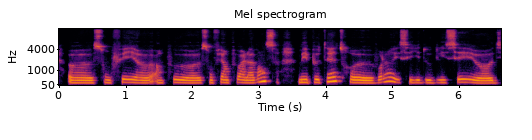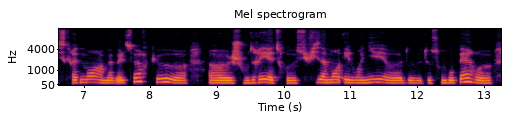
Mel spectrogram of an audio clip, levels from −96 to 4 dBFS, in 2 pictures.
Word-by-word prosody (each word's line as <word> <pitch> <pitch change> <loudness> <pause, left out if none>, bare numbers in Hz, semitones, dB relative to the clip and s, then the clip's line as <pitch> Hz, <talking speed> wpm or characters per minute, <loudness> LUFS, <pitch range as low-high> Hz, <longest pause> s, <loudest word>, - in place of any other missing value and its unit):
heu, 165 -1 +3
sont 175 +2 0
faits, 195 -1 0
heu, 165 -1 +1
un 170 - -4
peu, 170 -3 +3
heu, - - +1
sont 170 +1 -1
faits 185 +3 -2
un 180 - -1
peu 195 - -3
à 180 - 0
l'avance, 220 +8 +1 0.3
mais 195 0 +2
peut-être, 245 +6 +2
heu, 170 -2 +5
voilà 235 +9 0
essayer 175 -3 -3
de 175 0 -1
glisser, 180 +3 0
heu, 160 0 +4
discrètement 190 +4 -5
à 175 - -3
ma 165 0 -1
belle-soeur 245 +12 -1
que, 215 - -3
heu 210 -7 +1 0.4
heu, 165 0 +3
je 165 - +2
voudrais 180 +5 -1
être 165 -2 -1
suffisamment 190 +2 -2
éloignée, 185 +3 -1
heu, 165 0 0
de 160 0 -6
de 165 - -4
son 165 0 -5
beau-père, 180 +4 +1
heu 160 0 -1
175 Hz, 175 wpm, -22 LUFS, 165-195 Hz, 0.4 s, heu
